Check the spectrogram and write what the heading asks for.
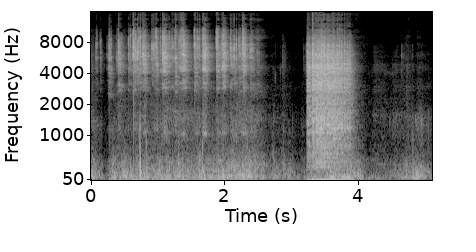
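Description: Several eight-sided dice clatter and tumble across a hard tabletop during a tabletop role-playing game, in quick, irregular clicks, followed by a louder, brief rushing rattle before fading to quiet. No one speaks.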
